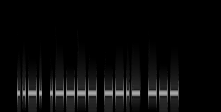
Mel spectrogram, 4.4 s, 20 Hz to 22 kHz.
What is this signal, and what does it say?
Morse code, heard as a keyed tone, about 22 wpm, 700 Hz. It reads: F1QO
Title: DXCC-100 Call Signs - 4 Characters - 22wpm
